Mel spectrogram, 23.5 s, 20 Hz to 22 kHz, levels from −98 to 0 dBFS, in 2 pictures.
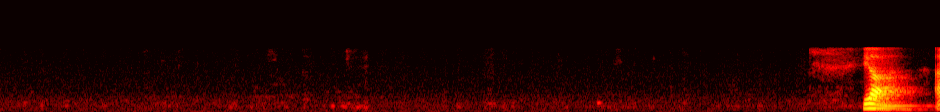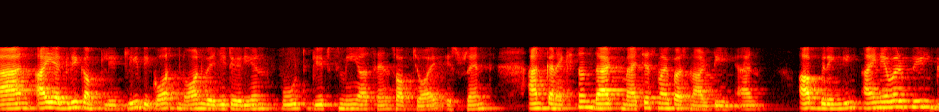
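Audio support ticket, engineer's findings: No faults found; telephone-band audio, nothing above 3.8 kHz.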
